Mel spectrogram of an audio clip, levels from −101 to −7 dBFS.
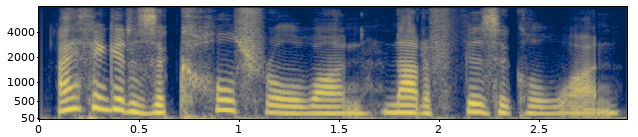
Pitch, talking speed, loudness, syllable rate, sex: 205 Hz, 225 wpm, -18 LUFS, 6.2 syllables/s, female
